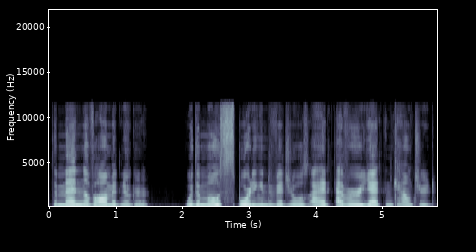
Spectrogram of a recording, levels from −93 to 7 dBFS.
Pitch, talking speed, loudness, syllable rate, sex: 150 Hz, 145 wpm, -18 LUFS, 5.2 syllables/s, male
